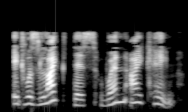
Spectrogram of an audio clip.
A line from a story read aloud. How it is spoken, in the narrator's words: Charmaine said coldly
